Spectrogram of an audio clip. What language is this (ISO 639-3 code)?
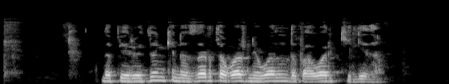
pus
